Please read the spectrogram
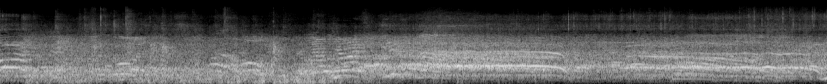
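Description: Football stadium crowd: shouting and chatter during an attack, swelling about four seconds in into a sustained cheer from many voices as a goal is scored from a header.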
